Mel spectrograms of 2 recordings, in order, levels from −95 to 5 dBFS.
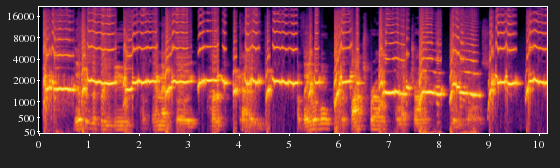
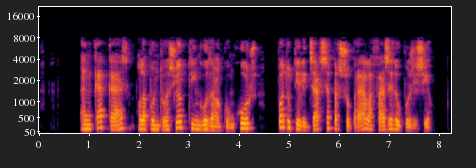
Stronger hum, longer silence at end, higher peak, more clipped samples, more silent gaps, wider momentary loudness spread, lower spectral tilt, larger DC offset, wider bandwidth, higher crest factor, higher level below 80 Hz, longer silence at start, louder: neither; second, 0 s vs 0.45 s; about the same, 0 dBFS vs 0 dBFS; first, 8% vs under 0.1%; second, none vs 4.55-4.77 s; about the same, 5 LU vs 6 LU; second, 0.5 dB/octave vs -4 dB/octave; neither; first, over 20 kHz vs 8.4 kHz; second, 4 dB vs 18 dB; first, -38 dBFS vs -56 dBFS; second, 0.1 s vs 0.85 s; first, -1 LUFS vs -17 LUFS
